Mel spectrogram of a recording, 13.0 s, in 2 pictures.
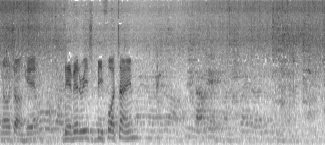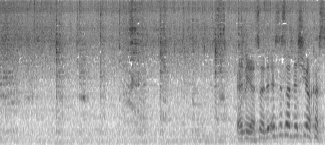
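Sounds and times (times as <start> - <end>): vegetables sizzling in hot oil: 0.0 - 13.0
metal spoon scraping a pot: 3.1 - 11.1.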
